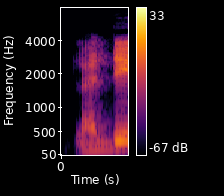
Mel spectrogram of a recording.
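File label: "lading", Malay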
